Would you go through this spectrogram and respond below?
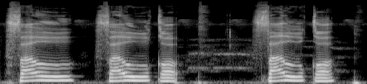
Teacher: huruf wau sukun di depan huruf Fa Ya berharakat a maka diayun sekali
